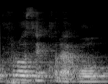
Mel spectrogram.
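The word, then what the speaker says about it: προσέχω: 이것을 헬라어 원어로 프로세코라고 읽습니다.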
